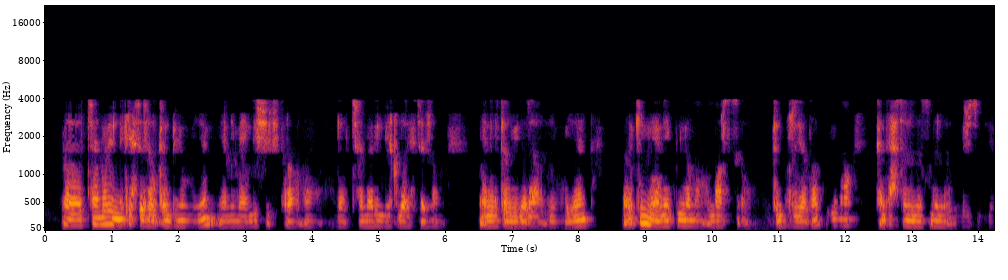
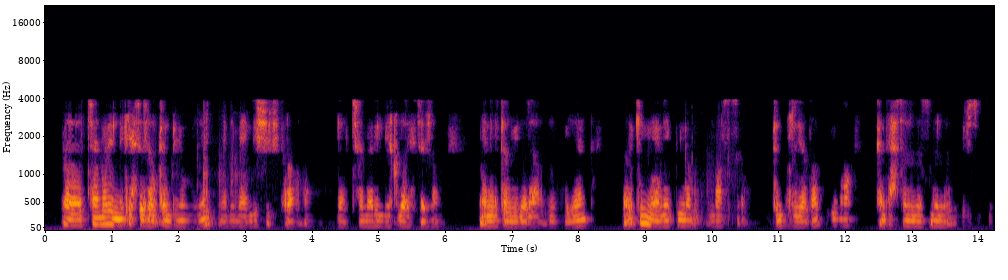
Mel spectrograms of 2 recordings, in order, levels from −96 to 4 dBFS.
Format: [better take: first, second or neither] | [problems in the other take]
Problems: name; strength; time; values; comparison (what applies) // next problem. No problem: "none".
first | noise reduction (neural mask model DeepFilterNet 3)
